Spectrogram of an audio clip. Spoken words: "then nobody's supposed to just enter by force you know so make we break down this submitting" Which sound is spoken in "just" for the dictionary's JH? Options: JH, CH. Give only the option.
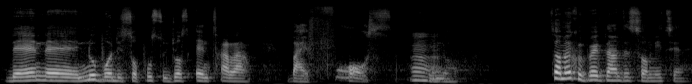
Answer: JH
